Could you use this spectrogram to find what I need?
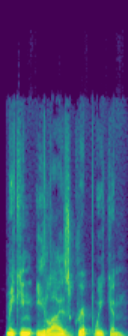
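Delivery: ordinary delivery, nothing marked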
